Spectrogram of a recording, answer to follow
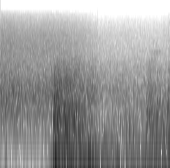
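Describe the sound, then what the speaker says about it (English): A thunderstorm rolls in Minecraft: a deep rumbling thunderclap bursts out over steady rain-like hiss, then fades into a long low roll. "It usually storms up Kind of scary. Enter the crazy storm."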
